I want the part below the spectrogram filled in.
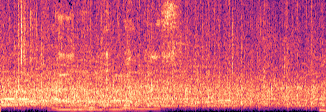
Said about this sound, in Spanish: Ahí Hay palmas, ¿qué pasa?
